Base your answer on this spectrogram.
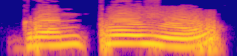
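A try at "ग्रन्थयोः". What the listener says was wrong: গ্রন্থয়োহ, বিসর্গর উচ্চারণটা হয়নি,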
